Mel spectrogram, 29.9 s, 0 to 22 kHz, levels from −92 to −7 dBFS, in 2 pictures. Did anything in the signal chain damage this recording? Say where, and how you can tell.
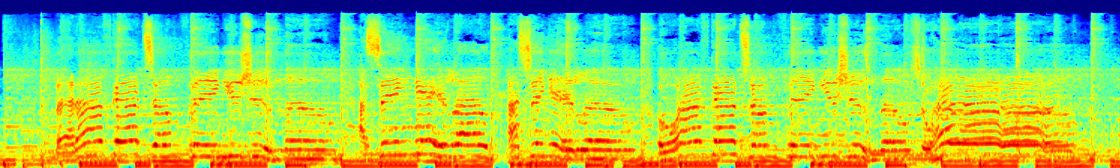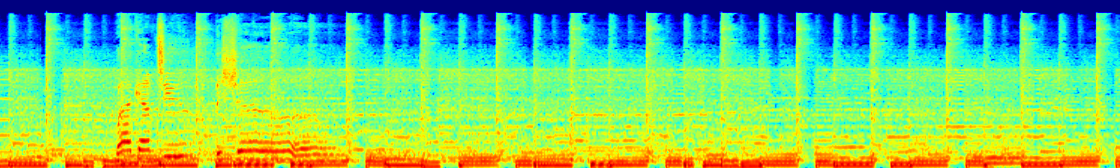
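Yes. From 13.42 to 17.95 s a train of clicks, around thirty irregularly spaced pulses at about 7.3 per second and roughly as loud as the programme, ticks over the sound, likely from interference in the analogue wiring. Expect thin vertical broadband lines on a spectrogram and sharp spikes in the waveform.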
